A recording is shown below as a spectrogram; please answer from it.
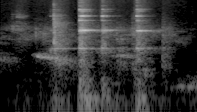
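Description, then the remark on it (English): A female dog whines faintly in a few short, high-pitched bursts over about two seconds, with soft clattery noises mixed in and no one talking. “Why is my dog whining?”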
